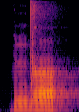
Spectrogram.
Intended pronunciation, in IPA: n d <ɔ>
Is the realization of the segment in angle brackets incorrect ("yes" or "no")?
yes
